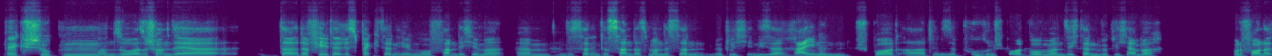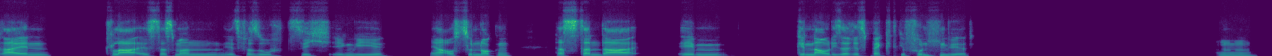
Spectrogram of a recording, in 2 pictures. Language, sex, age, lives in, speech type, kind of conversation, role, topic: German, male, 30-34, Germany, conversation, podcast, host, Welches Hobby gibt dir am meisten Energie?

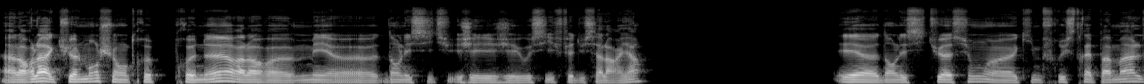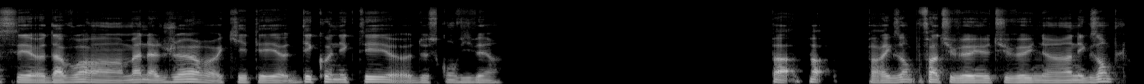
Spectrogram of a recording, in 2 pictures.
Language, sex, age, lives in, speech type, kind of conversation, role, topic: French, male, 45-49, France, conversation, unstructured, none, Qu’est-ce qui te frustre le plus au travail ou à l’école ?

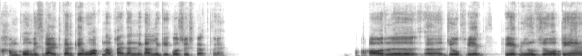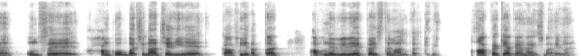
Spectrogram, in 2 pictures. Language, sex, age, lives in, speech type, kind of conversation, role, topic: Hindi, male, 55-59, India, conversation, unstructured, none, क्या आपको लगता है कि आजकल झूठी खबरें ज़्यादा फैल रही हैं?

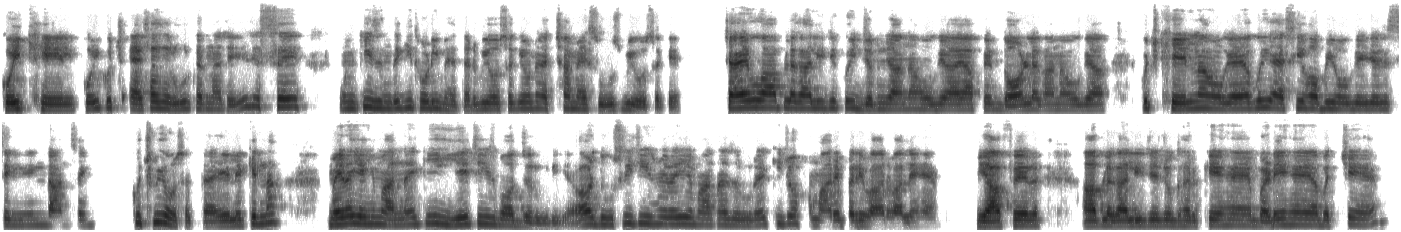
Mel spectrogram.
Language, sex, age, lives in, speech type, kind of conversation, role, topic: Hindi, male, 55-59, India, conversation, podcast, guest, अपने दिन को बेहतर बनाने के छोटे-छोटे तरीके क्या हैं?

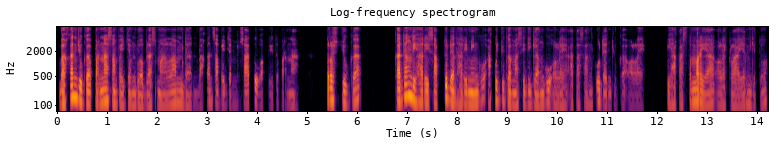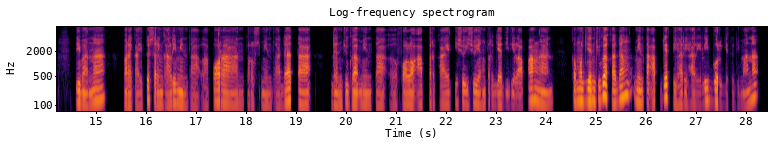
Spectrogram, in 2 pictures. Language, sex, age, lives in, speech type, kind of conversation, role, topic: Indonesian, male, 35-39, Indonesia, conversation, advice, user, Bagaimana cara menyeimbangkan pekerjaan startup saya dengan kehidupan pribadi dan keluarga?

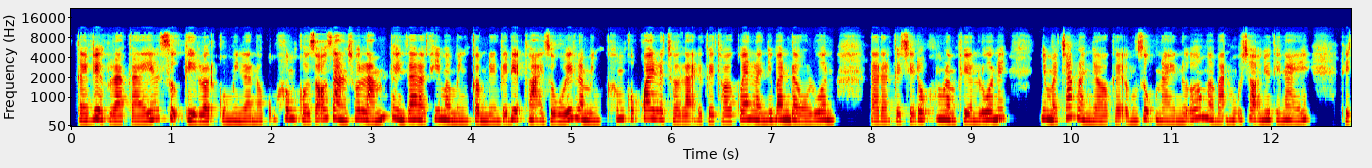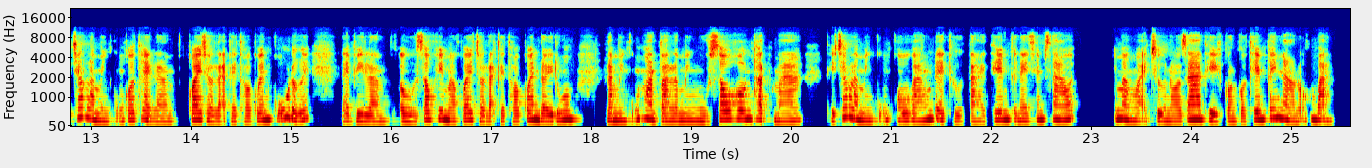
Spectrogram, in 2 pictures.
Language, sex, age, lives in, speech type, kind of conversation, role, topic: Vietnamese, female, 25-29, Vietnam, conversation, advice, user, Làm sao để bỏ thói quen lướt điện thoại trước khi ngủ?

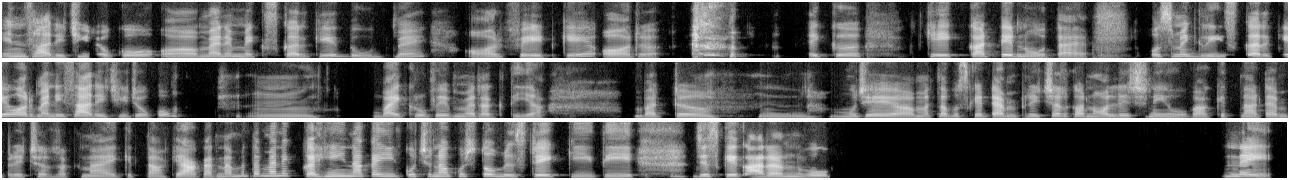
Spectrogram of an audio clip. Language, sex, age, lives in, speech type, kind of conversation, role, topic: Hindi, female, 40-44, India, conversation, podcast, guest, Kaunsa aisa experiment tha jo tumhe sach mein hairaan kar gaya?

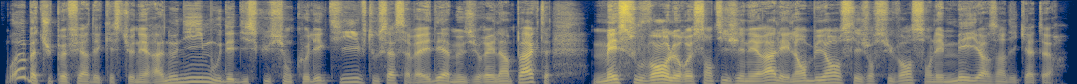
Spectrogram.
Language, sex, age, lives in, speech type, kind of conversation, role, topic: French, male, 45-49, France, read, expert-assistant, expert, Qu’est-ce qui rend une réforme scolaire vraiment efficace pour aider les élèves à apprendre mieux ?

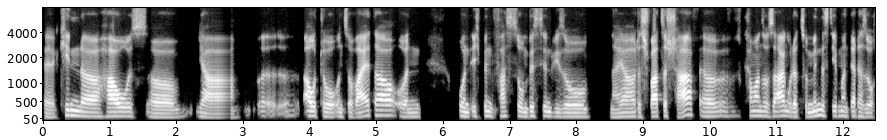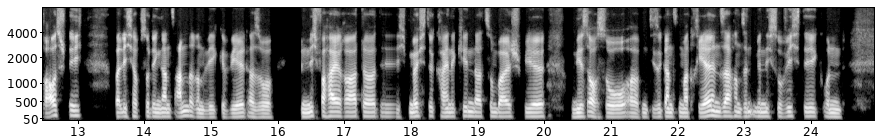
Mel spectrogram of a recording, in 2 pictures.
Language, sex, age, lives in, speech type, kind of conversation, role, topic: German, male, 45-49, Germany, conversation, advice, user, Wie kann ich authentisch bleiben, wenn die Gesellschaft von mir andere Rollen erwartet?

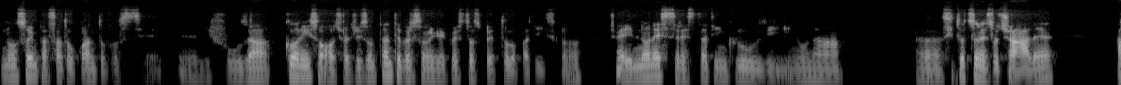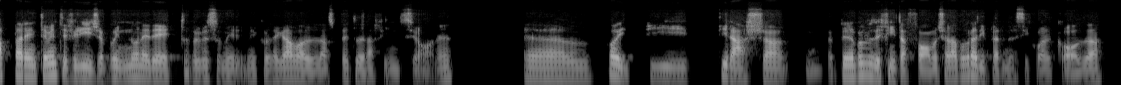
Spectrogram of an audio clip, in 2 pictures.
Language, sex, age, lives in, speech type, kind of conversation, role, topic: Italian, male, 25-29, Italy, conversation, podcast, host, Qual è il tuo rapporto con lo smartphone nella vita di tutti i giorni?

